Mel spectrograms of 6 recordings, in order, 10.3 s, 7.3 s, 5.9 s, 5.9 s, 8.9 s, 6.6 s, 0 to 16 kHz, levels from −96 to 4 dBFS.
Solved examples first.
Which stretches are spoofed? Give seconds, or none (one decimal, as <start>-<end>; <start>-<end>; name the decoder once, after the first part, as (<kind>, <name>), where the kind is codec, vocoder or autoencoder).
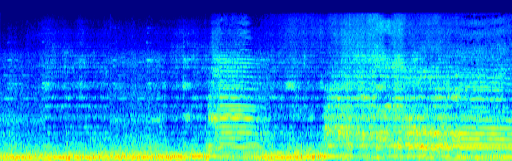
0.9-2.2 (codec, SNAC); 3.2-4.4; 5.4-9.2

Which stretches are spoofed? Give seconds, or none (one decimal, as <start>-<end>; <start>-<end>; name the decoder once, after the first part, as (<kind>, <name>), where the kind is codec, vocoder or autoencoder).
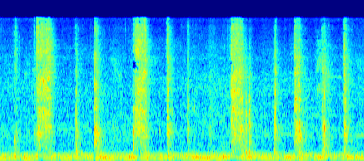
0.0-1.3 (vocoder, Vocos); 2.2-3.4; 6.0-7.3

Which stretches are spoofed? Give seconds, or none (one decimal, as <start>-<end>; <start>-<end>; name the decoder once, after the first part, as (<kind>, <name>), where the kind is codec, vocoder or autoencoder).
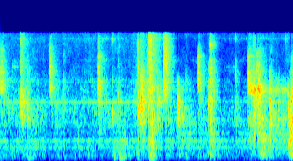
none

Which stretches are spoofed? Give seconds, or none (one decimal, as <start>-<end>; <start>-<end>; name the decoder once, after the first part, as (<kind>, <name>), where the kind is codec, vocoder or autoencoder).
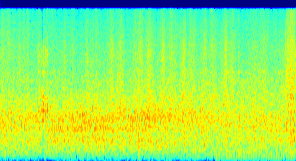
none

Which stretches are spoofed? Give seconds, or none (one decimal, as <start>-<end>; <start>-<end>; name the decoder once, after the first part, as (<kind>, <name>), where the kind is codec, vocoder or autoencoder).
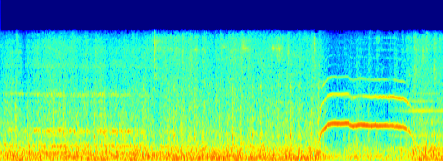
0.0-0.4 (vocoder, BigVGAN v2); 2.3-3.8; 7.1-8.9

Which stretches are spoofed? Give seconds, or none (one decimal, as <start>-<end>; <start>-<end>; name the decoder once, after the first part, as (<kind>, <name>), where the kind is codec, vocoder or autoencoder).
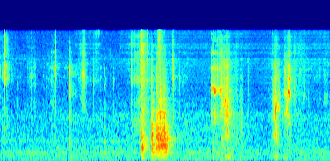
1.5-2.0 (autoencoder, DAC-VAE); 2.4-6.6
